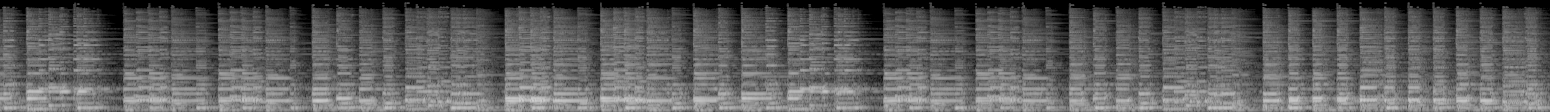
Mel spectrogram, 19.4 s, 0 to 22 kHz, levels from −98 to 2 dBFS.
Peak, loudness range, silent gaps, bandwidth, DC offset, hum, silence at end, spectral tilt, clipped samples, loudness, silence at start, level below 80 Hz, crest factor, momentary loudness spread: -8 dBFS; 4 LU; none; 19 kHz; under 0.1%; none; 0 s; -4.5 dB/octave; under 0.1%; -28 LUFS; 0 s; -52 dBFS; 20 dB; 6 LU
